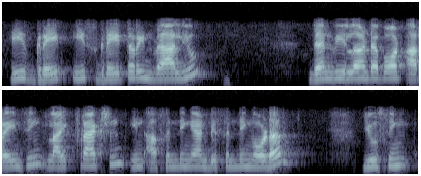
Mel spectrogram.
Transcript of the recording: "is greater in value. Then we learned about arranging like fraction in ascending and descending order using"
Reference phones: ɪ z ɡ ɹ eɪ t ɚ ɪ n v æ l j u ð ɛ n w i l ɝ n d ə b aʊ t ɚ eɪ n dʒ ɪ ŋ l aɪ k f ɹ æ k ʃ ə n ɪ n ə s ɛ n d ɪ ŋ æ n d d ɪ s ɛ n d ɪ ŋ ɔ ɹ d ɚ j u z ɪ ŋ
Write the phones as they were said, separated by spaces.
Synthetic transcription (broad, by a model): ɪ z ɡ ɹ eɪ t ɚ ɪ n v æ l j u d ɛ n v i l ɝ n d ə b aʊ t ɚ eɪ n dʒ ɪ ŋ l aɪ k f ɹ æ k ʃ ə n ɪ n ə s ɛ n d ɪ ŋ æ n d d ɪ s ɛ n d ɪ ŋ ɔ ɹ d ɚ j u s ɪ ŋ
